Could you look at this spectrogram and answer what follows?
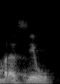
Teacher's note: o fato de a gente trocar o O pelo U, o L pelo U, por exemplo, você não fala Brasil, você fala Brasil.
